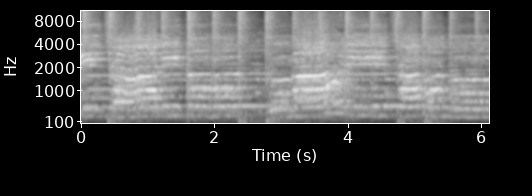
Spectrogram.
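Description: Mixed choir of men and women singing a song together, accompanied by harmonium, acoustic guitar and a drum kit keeping a steady beat of about three strikes a second.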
